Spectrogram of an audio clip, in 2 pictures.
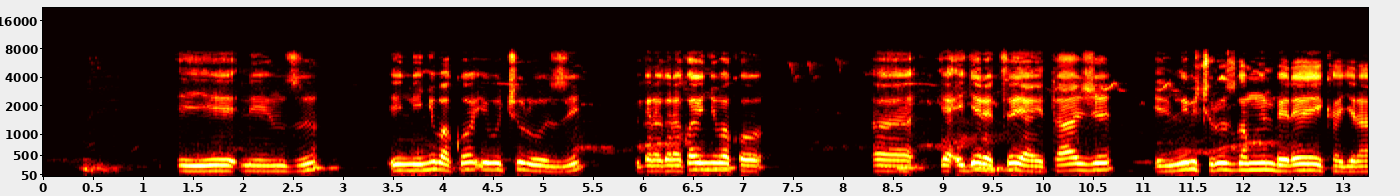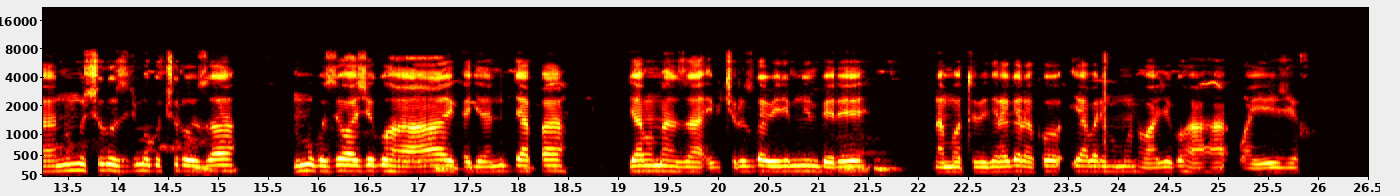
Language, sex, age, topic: Kinyarwanda, male, 25-35, finance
